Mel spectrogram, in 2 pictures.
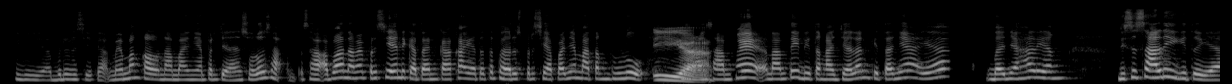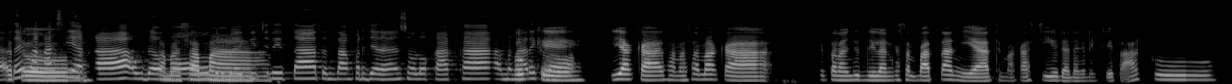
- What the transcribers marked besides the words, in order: "persis" said as "persien"; tapping; dog barking
- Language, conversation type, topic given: Indonesian, podcast, Apa pelajaran terpenting yang kamu dapat dari perjalanan solo?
